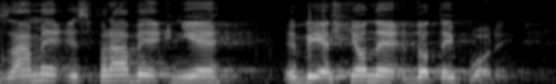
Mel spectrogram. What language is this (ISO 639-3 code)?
pol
